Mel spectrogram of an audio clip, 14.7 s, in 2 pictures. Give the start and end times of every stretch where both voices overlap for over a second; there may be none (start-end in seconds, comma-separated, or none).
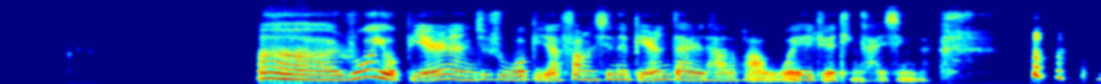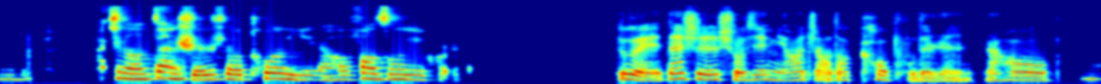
none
